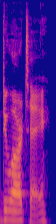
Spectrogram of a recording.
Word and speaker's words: Duarte: yeah, I've always heard it Duarte, in Duarte, my yeah.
